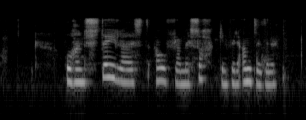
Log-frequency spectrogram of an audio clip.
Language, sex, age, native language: Icelandic, female, 11, Icelandic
